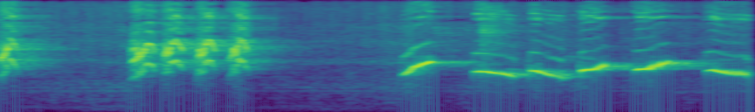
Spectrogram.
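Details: White-rumped shama song meant for tutoring young birds: a burst of chattering notes, a pause, then a rich, fluid whistled run of slurred rising and falling notes.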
